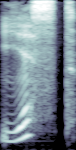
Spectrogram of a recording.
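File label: "gjest", Norwegian Bokmål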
